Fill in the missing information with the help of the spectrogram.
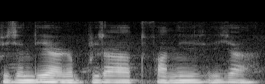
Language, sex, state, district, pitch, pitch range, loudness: Chakma, male, Tripura, Dhalai, 95 Hz, 95-100 Hz, -13 LUFS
